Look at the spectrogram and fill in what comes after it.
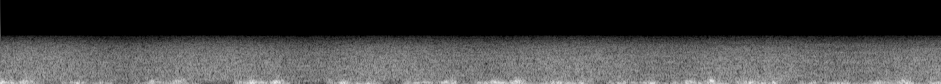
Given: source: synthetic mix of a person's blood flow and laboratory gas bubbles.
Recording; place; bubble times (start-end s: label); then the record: Doppler ultrasound of blood flow; precordium
9.31-9.42 s: bubbles
From the record:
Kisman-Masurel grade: 111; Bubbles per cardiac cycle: 1 to 2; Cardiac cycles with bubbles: 1 to 10%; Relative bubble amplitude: barely perceptible (0.100 to 0.250); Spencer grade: 1 (occasional bubble signal discernible with the cardiac motion signal, with majority of cardiac periods free of bubbles); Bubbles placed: anywhere in the cardiac cycle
